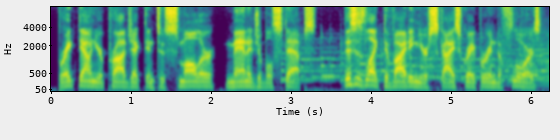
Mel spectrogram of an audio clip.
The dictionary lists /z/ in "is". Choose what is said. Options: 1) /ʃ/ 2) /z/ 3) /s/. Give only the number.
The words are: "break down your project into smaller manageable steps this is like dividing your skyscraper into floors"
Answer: 2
